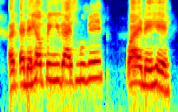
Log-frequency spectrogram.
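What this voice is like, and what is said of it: Imitates another person's accent. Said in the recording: “my dad, I, I, imitate his accent sometimes”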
